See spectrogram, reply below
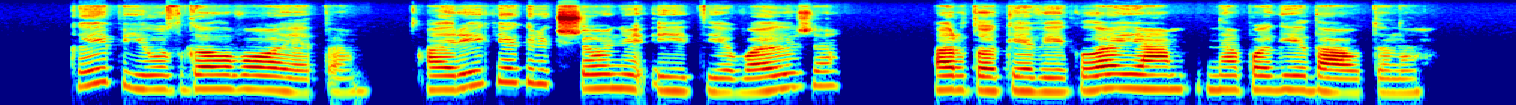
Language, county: Lithuanian, Šiauliai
